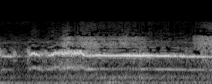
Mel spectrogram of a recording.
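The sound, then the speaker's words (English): A rooster crows once in a single long, drawn-out call, loud and clear over a faint low background. “The rooster started to crow.”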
